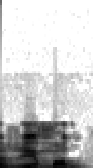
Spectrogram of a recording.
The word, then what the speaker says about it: Remal: बनने का बाद उनको नाम होगा रेमल रेमल प्रसन होगा रेमल उसका स्पेलिंग है आर ई एम ए एल रेमल यह नाम एक्चुअली वमन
